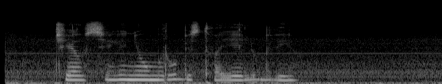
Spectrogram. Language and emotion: Russian, sad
